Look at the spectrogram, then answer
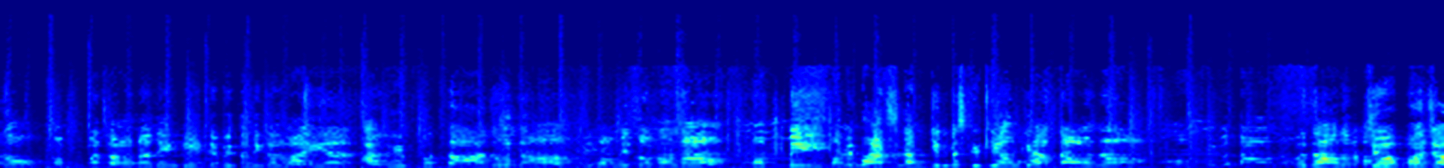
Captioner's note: chattering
